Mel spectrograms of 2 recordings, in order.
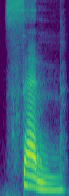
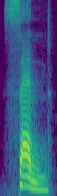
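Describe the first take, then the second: The two takes are said the same way.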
